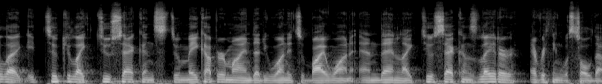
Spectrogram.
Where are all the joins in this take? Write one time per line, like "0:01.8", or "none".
none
